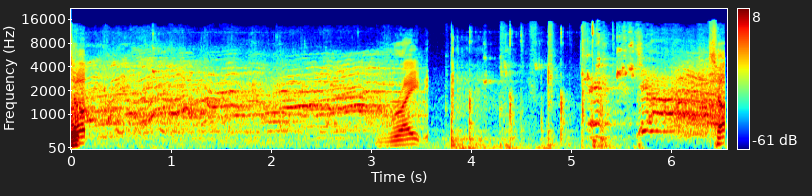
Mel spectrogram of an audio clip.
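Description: A large crowd cheers and shouts loudly in a big hall.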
